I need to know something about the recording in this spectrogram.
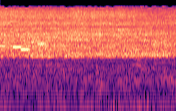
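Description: A loud, steady hiss of noise with no distinct pitch or rhythm.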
